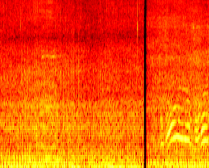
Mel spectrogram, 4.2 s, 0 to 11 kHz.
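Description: Bajaj Dominar 400 single-cylinder motorcycle being ridden: a steady engine rumble mixed with wind noise on the microphone. The sound drops out for an instant about three quarters through, and a voice comes in near the end.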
